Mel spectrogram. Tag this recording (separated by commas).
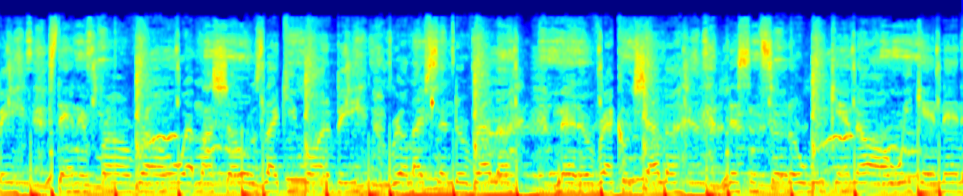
Music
